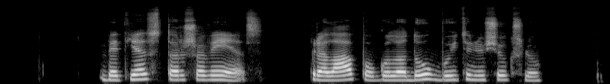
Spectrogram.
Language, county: Lithuanian, Kaunas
